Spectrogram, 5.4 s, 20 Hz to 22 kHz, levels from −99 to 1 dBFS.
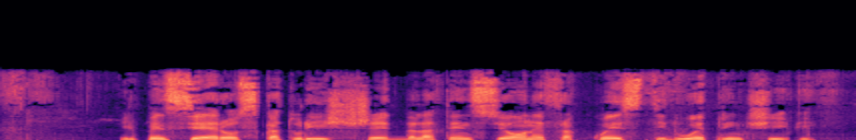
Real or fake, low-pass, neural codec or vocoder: fake; 10.8 kHz; vocoder, 44.1 kHz, 128 mel bands every 256 samples, BigVGAN v2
